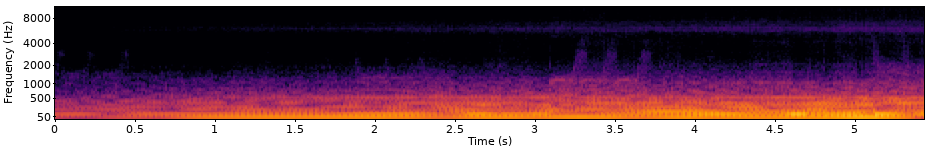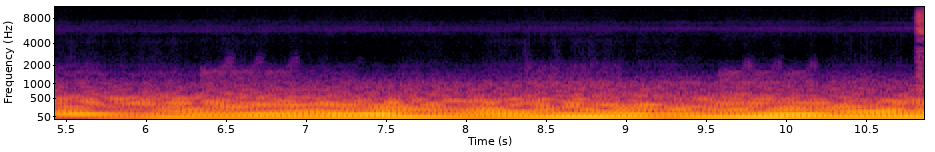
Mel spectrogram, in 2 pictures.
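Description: Electronic psytrance intro: a deep, throbbing synth bass drone with layered sustained tones fades in from silence and swells over the first second or so, then holds steady. Short flickers of higher synth texture come and go over it.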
